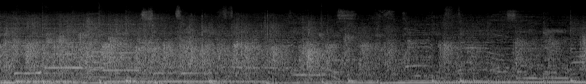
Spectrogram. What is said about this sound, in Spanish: Un fuerte aplauso para ellos, sí señor.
